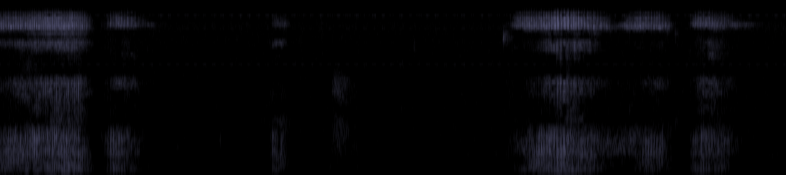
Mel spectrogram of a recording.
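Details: An elderly woman, a grandmother, snores deeply asleep after a large holiday dinner with boozy trifle, recorded on a computer webcam. Irregular, harsh rasping snorts and snores come in short clusters with quiet gaps.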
